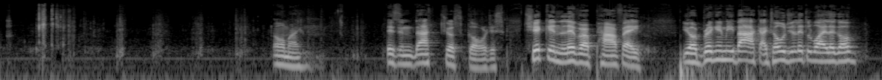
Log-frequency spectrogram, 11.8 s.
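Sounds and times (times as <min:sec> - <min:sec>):
soft crunch of biting into chicken liver parfait: 0:00.0 - 0:05.2
faint chewing rustle: 0:00.5 - 0:05.2, 0:08.2 - 0:08.9
speech: 0:03.7 - 0:04.2, 0:05.2 - 0:11.5.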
